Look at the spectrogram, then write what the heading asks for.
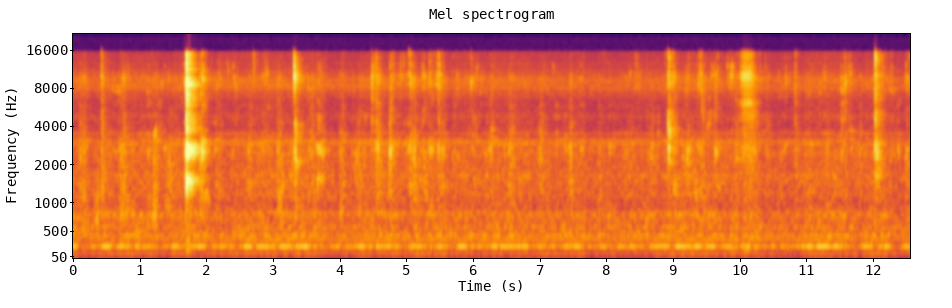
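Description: Close-up wet chewing and mouth sounds of someone eating a salmon and shredded-carrot salad, with small clicks throughout and one sharp click a little under two seconds in, over a steady low hum.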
